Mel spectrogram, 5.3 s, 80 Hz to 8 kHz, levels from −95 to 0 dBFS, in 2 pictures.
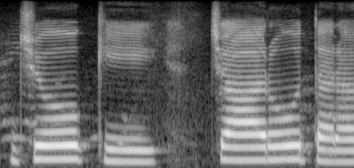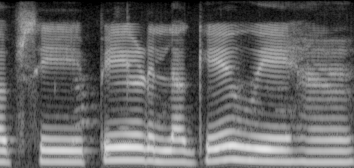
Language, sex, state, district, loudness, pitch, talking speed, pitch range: Hindi, male, Madhya Pradesh, Umaria, -16 LUFS, 210 Hz, 100 wpm, 195-225 Hz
